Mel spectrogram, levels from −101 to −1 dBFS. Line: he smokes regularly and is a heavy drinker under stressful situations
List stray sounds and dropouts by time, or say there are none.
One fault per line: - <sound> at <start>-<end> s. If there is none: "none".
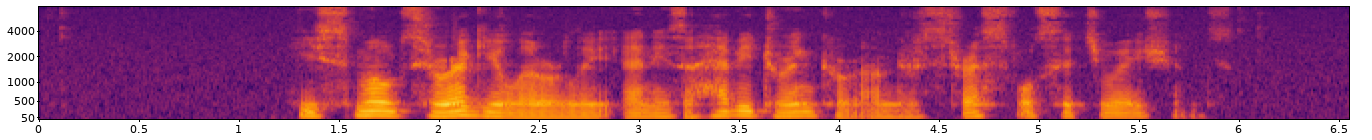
none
